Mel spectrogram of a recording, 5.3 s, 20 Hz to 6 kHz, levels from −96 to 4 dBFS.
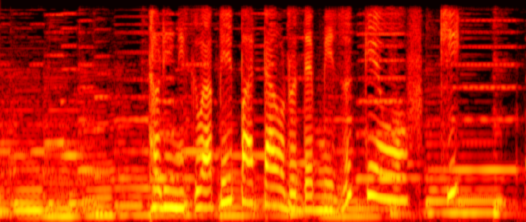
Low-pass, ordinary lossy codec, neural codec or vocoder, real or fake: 5.4 kHz; none; none; real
